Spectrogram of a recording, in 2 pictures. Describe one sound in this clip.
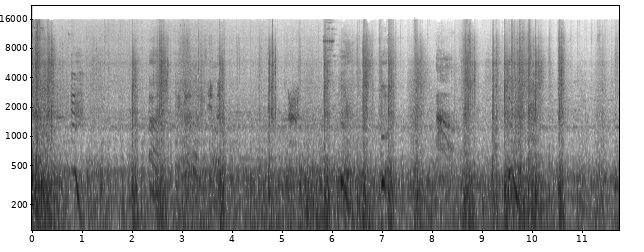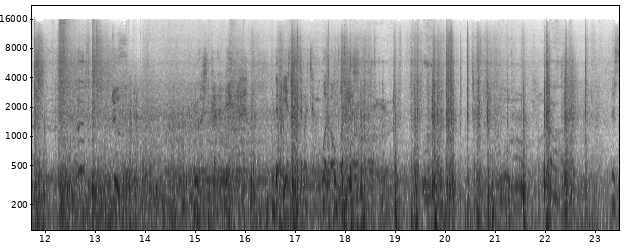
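Punches and kicks land with heavy thuds again and again.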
